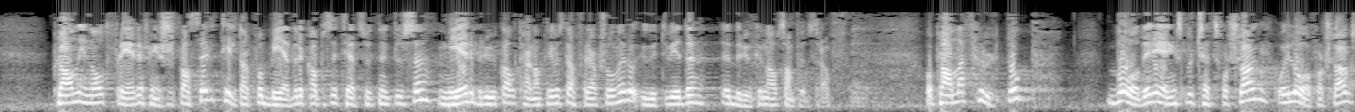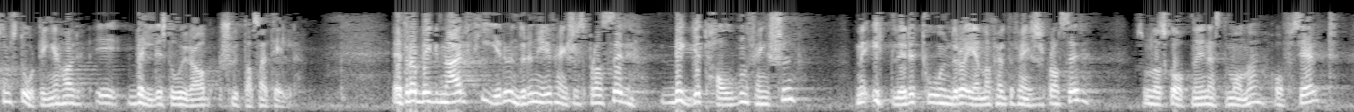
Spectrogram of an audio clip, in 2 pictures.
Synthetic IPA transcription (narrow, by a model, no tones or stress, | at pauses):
pʰlɑːnn̩ɪnɔlt̪fɽeːɾəfɛŋsəl̩spʰlɑsəɾt̪ʰɪlt̪ɑːkfɔɾbeːd̪ɾəkʰɑpɑsɪt̪ʰeːt̪sʉːt̪nʏt̪ːlsəmeːɾbɾʉːkəɑlt̪ʰæɳɑt̪ʰiːʋəst̪ɾɑfːɾɛɑkʂuːnəɾɔʔʉːt̪ʋiːd̪əbɾʉːkənɑʋsɑmfʉnst̪ɾɑ̰f | ɔpʰlɑːnn̩æɾfʉlt̪ɔpː | boːd̪əɪɾɛjeːɾɪŋsbʉd̪ʂɛt̪ːfɔʂɭɑːɡɔɪloːʋfɔʂɭɑːɡsɔmst̪uːʈɪŋːəɦɑɾɪʋɛld̪ɪst̪uːɾɡɾɑːd̪ʂɭʉt̪ːɑsæɪt̪ʰɪl | ʔɛt̪ːəɾɔɔbʏɡːənæːɾfiːɾəhʉnd̪ɾəɔnyːəfɛŋʂəlspʰlɑsəɾbʏɡːət̪hɑld̪n̩fɛŋʂl̩ | mɛʔʏt̪ːəlɪəɾət̪ʰuːhʉnd̪ɾəɔeːnɔfɛmt̪ɪfɛŋʂl̩pʰlɑsəɾ | sɔmd̪ɑːskɑɔpnəɪnɛst̪əmoːnəɔfɪ̥sɪɛlt̪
